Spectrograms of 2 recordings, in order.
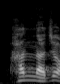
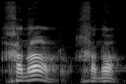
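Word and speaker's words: חנה: 한나죠. 한나. 그죠? 해봅시다. 한나라고 발음하기도 하고 그냥 하나. 네, 안나 히브리어로 하나입니다.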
